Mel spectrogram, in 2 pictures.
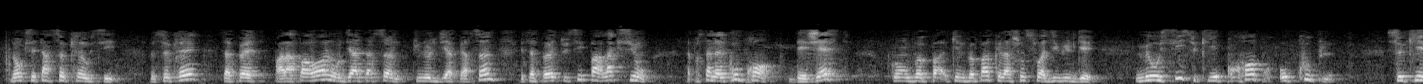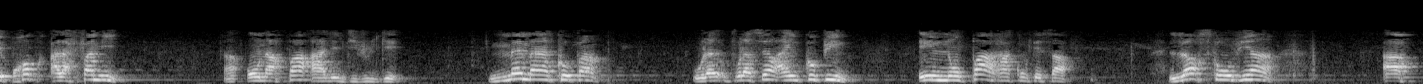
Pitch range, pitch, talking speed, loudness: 165-215 Hz, 195 Hz, 195 wpm, -13 LUFS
